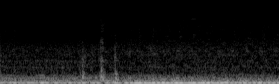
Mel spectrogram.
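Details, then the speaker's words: A 2014 Ram 1500 5.7 Hemi, after repair of P1416/P0306 cylinder 6 misfire including a new cylinder 6 MDS solenoid, idles with a deep, even V8 rumble, no stumble. It runs nicely, with a slight exhaust manifold tick still to fix. "I'm just going to fill that as you can hear it's running nicely has a little bit of a manifold tick that I'm going to have to fix"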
